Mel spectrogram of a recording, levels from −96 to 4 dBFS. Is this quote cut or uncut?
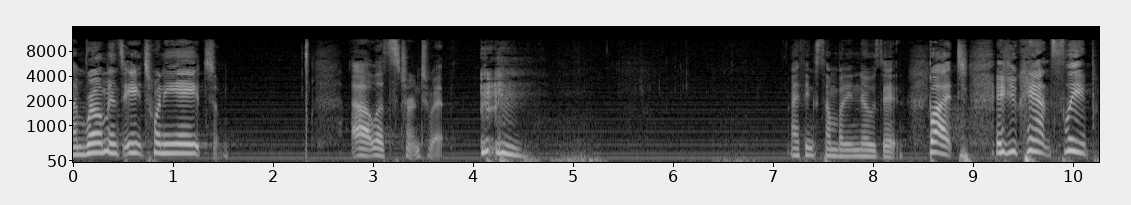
cut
